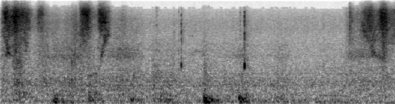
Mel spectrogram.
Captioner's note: none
